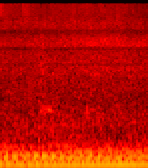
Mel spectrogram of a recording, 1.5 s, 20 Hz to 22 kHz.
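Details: 2007 Infiniti G35 Coupe after engine swap, first start on a rev-up ECU possibly in limp mode; steady even low rumble with no knocks, misses or stumbles, settled smooth idle.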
